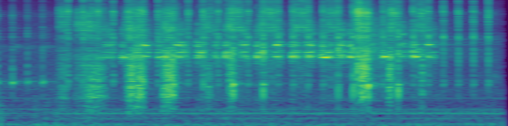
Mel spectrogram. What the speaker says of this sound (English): We're gonna ramp that injector pulse up.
